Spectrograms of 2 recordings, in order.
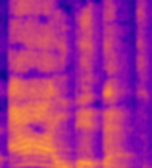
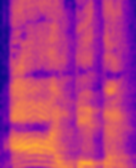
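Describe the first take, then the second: No difference in how they are said.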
